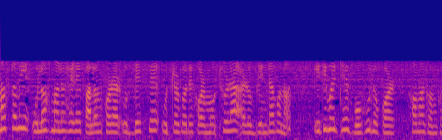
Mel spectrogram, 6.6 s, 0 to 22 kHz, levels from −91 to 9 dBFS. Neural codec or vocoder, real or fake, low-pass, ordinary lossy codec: vocoder, 22.05 kHz, 80 mel bands, Vocos; fake; 3.6 kHz; none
